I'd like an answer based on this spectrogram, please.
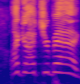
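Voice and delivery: very high, loud shouted call. Telling a story, the speaker acts out a stranger yelling while running at them; retelling someone's yell. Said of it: "sticks up his arms and waves them and yells".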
